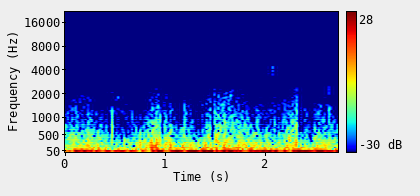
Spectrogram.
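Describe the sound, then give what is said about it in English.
Wind buffets the microphone in loud, low, rumbling gusts that swell and ebb irregularly. “And the wind. And the wind.”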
